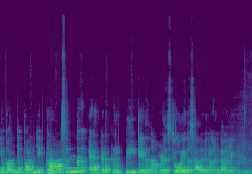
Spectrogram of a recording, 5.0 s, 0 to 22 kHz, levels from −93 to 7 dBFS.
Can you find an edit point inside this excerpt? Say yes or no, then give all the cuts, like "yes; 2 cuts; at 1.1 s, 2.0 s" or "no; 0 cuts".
no; 0 cuts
